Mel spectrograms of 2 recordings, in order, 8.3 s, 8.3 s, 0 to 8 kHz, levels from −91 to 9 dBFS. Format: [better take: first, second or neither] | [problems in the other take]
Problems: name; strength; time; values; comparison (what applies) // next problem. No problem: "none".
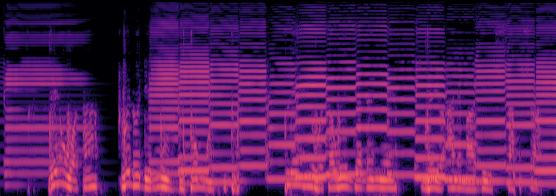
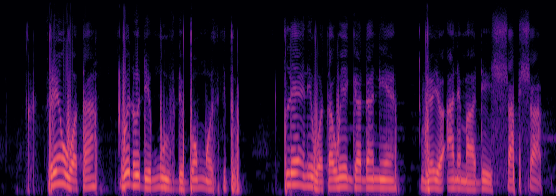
second | noise reduction (classical method WPE with log-MMSE)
